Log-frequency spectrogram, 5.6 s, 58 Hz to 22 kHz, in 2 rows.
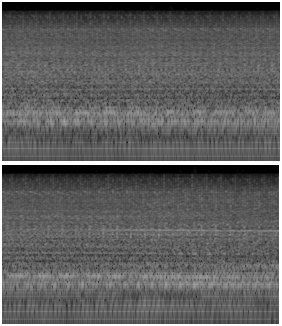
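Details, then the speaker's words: BMW 130i warm idle after clearing four sensor fault codes, engine light off: even steady idle, light uniform valvetrain patter, no knocks or misses; sounds healthy. "let's fire the engine up the engine management light has gone off for the time being I mean just have a listen to this engine doesn't it sound absolutely sweet"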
